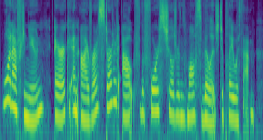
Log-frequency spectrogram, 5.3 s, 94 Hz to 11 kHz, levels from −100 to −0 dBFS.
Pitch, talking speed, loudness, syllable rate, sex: 235 Hz, 195 wpm, -18 LUFS, 5.7 syllables/s, female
